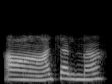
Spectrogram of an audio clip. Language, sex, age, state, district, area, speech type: Dogri, female, 30-45, Jammu and Kashmir, Udhampur, rural, conversation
